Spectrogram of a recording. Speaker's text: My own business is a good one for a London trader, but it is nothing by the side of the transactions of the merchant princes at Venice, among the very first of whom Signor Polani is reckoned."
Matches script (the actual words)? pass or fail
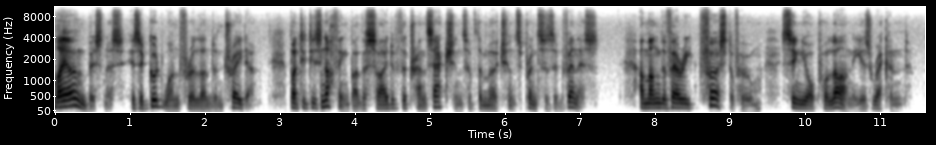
fail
